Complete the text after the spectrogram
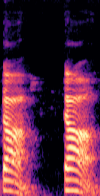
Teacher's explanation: मूर्धन्य में क्या होता है, जीभ मुड़ जाती है, जीभ अंदर की ओर मुड़, जैसे टा बोलो, टा टा तो देखो जीभ मुड़ जाती है, टा बोला जीभ मुड़ गई तो मूर्धन्य है।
